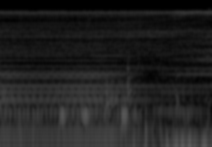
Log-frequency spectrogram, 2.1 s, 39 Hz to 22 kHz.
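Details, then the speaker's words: Rebuilt mid-1970s Marshall JMP Super Lead 100W amp, volumes near maximum: steady low mains hum, barely any, no crackle or buzz; quiet healthy amplifier. "Alright, and then there's barely any hum at all."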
